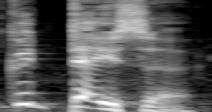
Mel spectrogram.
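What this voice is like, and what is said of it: Put-on English accent. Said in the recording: “why does everything fantasy have an English accent?”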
